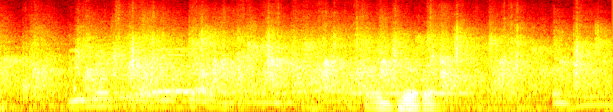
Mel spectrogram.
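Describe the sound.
Steady audience applause, a dense wash of many hands clapping throughout, with a voice speaking over it and briefly rising in pitch partway through.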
